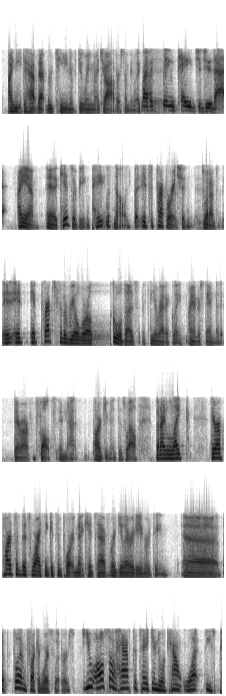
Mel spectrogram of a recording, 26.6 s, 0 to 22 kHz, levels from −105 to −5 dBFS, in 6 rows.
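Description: The whole clip of speech runs through a G.729 codec, and you can hear it: everything above 4 kHz is gone, and the voice has that slightly rough, synthetic edge from being rebuilt out of a vocal tract filter, a pitch predictor and a few pulses per 10 ms frame. The damage is plainly audible. It's the low-complexity G.729A flavour at 8 kbit/s.

On top of that there's VoIP packet loss concealed by the speech codec, seven times. At 0.30 s, just before "to have that routine", about 90 ms goes missing. At 3.04 s, leading into "paid to do that", it's about 180 ms. Then 6.44 s (60 ms), 8.35 s (90 ms), and the big one at 10.68 s, about 360 ms. At 19.32 s, between "I think it's important" and "kids have regularity and", there's a 30 ms gap, and another 30 ms gap at 22.25 s. Each time the decoder keeps extending its last pitch and filter while turning the gain down, so you get a stretched, buzzy tone or coloured noise that fades out. 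The voice also comes back weak and a bit smeared for a moment, because each frame is built on the previous one. The lengths all come in 30 ms steps, which fits 30 ms packets.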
